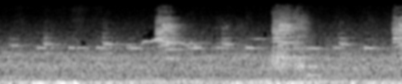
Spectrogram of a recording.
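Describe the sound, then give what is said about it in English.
A little wattlebird gives harsh, raspy call bursts, two main ones a second or so apart and a third starting at the end, over steady low rumbling background noise and faint thin chirps. “It's a beautiful bird, the little wattle bird.”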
